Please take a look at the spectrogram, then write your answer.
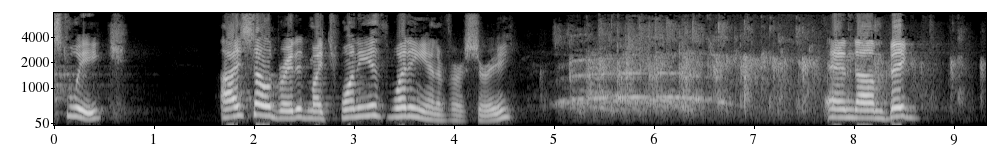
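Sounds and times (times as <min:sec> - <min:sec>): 
speech: 0:00.1 - 0:00.8, 0:01.6 - 0:05.3, 0:07.7 - 0:08.7
audience applause: 0:05.0 - 0:09.3.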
